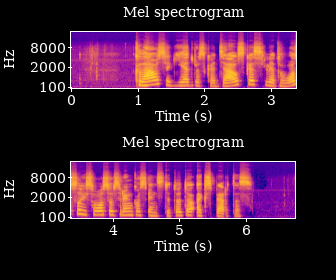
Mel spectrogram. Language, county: Lithuanian, Alytus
